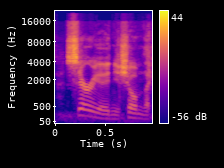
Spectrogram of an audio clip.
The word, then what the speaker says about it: CERIA: it's like no it's syria and you show them the can and you say it's syria rhymes with area and so they say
